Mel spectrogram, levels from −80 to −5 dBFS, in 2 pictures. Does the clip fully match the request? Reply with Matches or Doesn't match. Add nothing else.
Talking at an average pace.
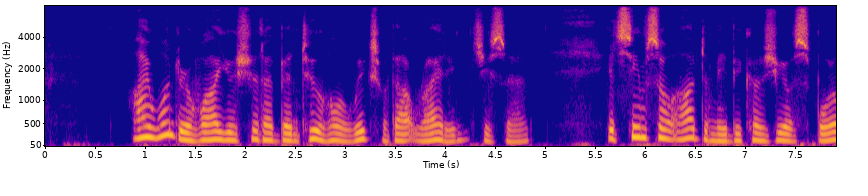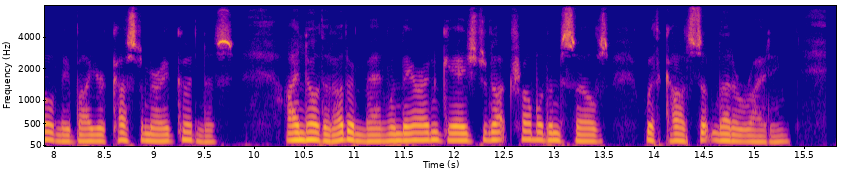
Matches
